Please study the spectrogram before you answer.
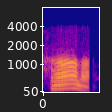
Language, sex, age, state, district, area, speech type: Odia, male, 45-60, Odisha, Nuapada, urban, conversation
